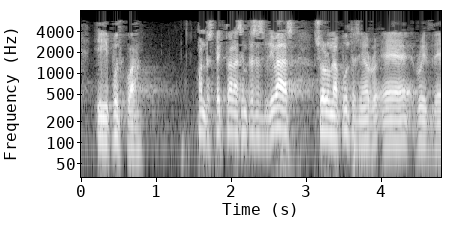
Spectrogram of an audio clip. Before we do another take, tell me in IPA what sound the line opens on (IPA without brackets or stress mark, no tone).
i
